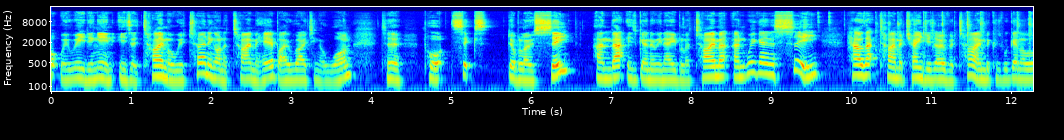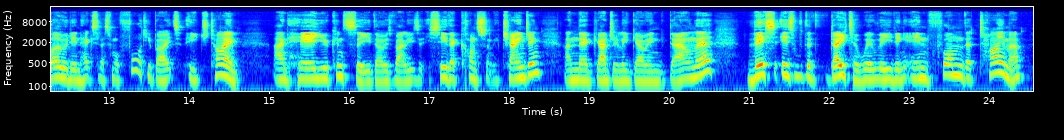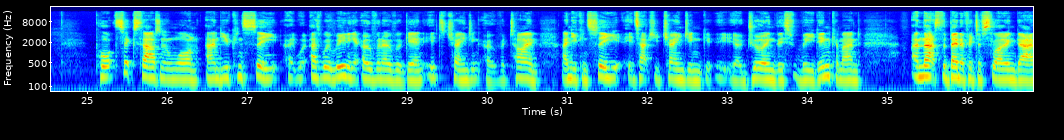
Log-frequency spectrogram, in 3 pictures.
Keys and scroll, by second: 11.5 Return, 12.1 Return.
